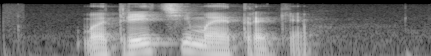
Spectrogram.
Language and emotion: Russian, neutral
